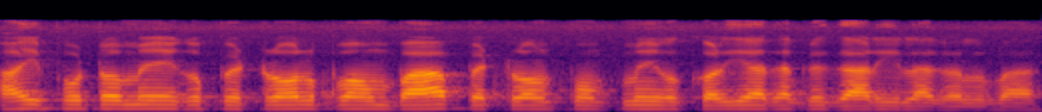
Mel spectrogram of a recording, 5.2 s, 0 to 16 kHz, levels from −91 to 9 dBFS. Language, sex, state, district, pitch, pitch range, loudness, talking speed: Bhojpuri, male, Bihar, Gopalganj, 125 Hz, 120-130 Hz, -20 LUFS, 195 wpm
